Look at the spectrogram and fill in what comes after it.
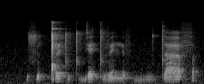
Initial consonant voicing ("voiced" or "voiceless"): voiceless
